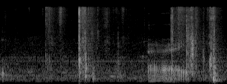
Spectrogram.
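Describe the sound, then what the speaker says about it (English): Tarot cards are shuffled by hand in a few quiet, papery riffling bursts, close and soft in a still room. "Give these cards one more good shuffle"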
